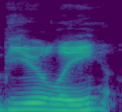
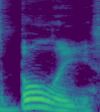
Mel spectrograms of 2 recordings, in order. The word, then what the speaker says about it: Bewley: Uh, so I am Dom Bewley, also a German mm-hmm. last name, often mispronounces bully.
